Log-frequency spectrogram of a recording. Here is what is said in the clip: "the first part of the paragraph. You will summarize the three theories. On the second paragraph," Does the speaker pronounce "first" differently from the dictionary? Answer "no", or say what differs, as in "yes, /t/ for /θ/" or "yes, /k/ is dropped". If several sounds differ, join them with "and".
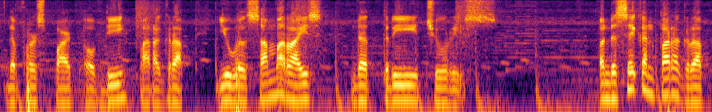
no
